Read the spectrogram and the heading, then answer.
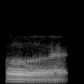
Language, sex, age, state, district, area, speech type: Kannada, male, 18-30, Karnataka, Koppal, rural, conversation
